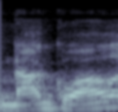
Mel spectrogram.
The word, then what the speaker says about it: Nagual: title of shaman, or is it Nagual? Is that the way to pronounce it? Yes, Nagual, yes.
